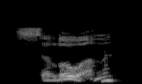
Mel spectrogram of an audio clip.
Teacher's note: The first I is the I is a long sound. The O is a long sound, and that middle syllable is the accented one.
